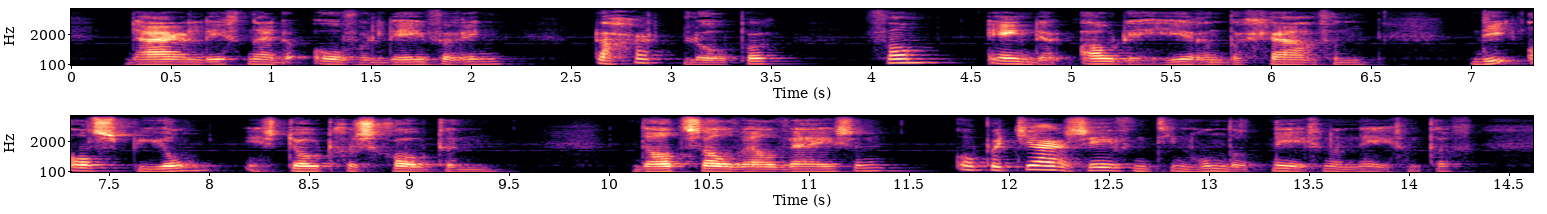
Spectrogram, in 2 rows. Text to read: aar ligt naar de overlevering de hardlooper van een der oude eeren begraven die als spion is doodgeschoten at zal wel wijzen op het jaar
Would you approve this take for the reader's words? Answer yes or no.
yes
